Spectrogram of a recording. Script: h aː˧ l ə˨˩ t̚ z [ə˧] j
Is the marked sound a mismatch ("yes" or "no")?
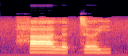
no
